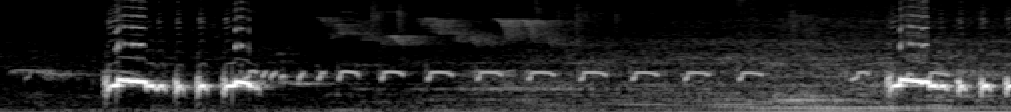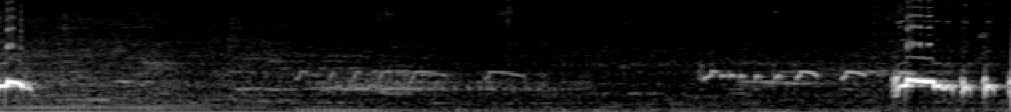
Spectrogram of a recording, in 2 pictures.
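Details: Crossbred zebra dove giving repeated lure song to coax other doves to respond. Three loud, rolling phrases of quick staccato coos come roughly every four seconds, with fainter answering coo series in between.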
